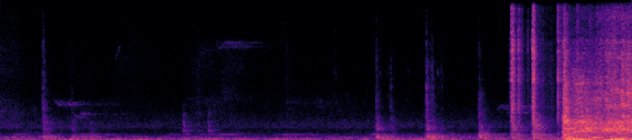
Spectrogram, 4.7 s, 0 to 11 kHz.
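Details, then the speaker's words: 1987 Ford van, long-parked former school van: starter solenoid jumped, flammable brake clean sprayed into intake; a few uneven cranks and coughs then it roars on the spray, confirming no fuel delivery; tank may need dropping. "running. So, the thing isn't getting fuel."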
